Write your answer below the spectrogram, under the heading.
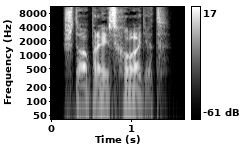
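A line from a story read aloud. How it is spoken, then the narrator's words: Hissed. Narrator (Russian): зашипел на меня Абрахам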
